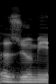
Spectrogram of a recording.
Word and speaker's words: AZM: They are a huge fan of Japanese wrestling, and they went on this rant when someone pronounced Azumi as AZM, and I was like, dude, just chill out.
